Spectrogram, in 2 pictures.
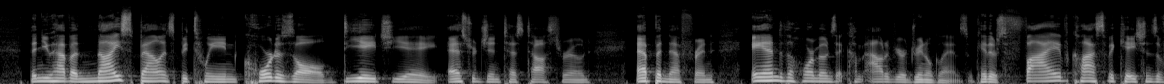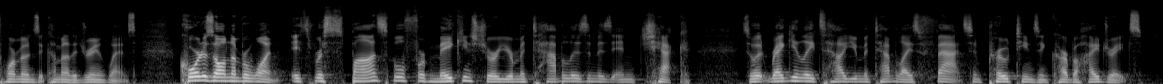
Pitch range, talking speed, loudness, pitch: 110-145 Hz, 150 wpm, -23 LUFS, 125 Hz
